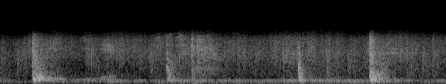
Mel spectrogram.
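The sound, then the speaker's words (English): Heavy thuds pound against a front door as vampires beat on it, four times at uneven intervals, each a loud, booming impact with a short rumble, over a low steady background hum. “As the vampires keep beating on his front door”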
